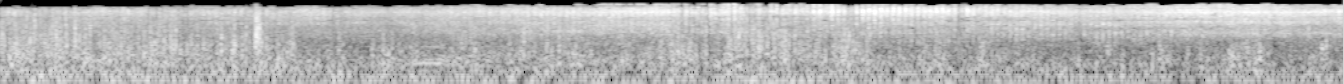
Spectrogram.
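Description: Vehicle travelling along a road: a steady, loud rumble of engine and road noise with wind buffeting the microphone, and a short knock about a second in.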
